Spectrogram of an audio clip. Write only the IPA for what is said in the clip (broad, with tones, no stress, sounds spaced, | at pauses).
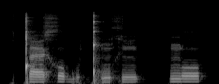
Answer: ǃ æ˦ x o˦ b u˨ ǃʼ ũ˨ x ĩ˧ | ŋ o˦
